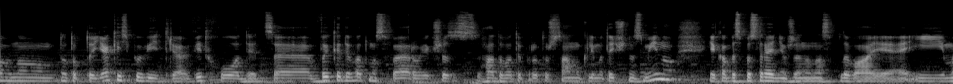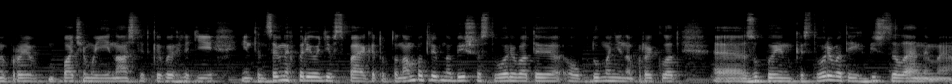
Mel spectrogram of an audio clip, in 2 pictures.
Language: Ukrainian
